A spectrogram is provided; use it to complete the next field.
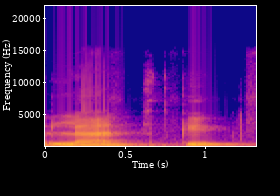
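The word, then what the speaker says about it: landscape: तो लैंडस्केप नहीं होता ही होता है लैंडस्केप। ठीक है? लैंड यहां पे देखिए आपको डी को हटा देना है।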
